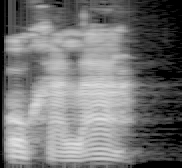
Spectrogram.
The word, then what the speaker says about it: ojalá: Una que se usa bastante en México es ojalá, con acento en la última A.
